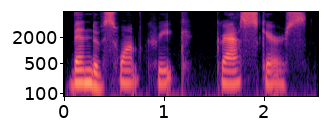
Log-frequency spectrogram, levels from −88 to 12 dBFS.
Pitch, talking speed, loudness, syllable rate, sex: 170 Hz, 120 wpm, -19 LUFS, 3.2 syllables/s, female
